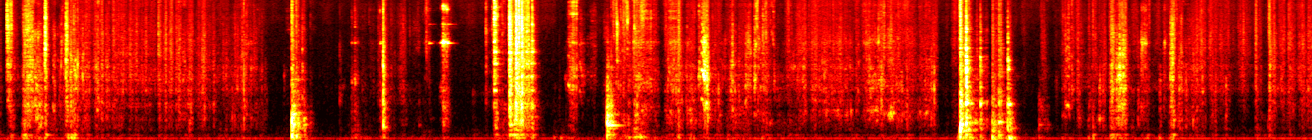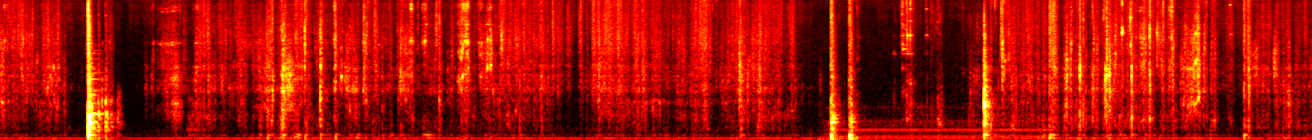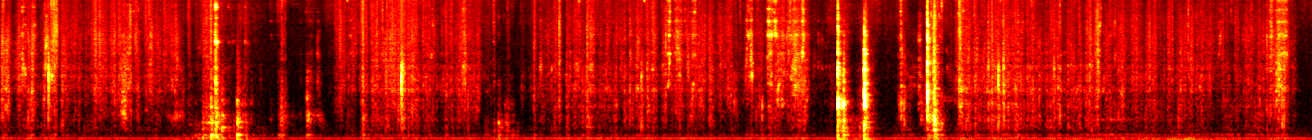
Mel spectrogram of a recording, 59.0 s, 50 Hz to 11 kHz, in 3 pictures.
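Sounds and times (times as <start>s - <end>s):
faint low hum: 32.0s - 35.8s
dishes scraping and rubbing: 32.0s - 37.7s.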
